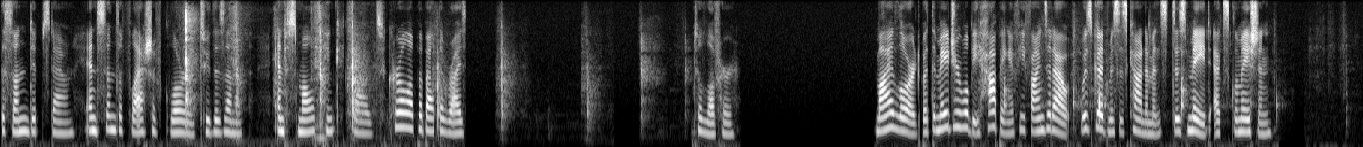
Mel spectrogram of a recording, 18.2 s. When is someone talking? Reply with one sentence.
The talking can be heard from 0.0 to 6.2 s, from 9.2 to 9.8 s and from 11.7 to 17.1 s.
